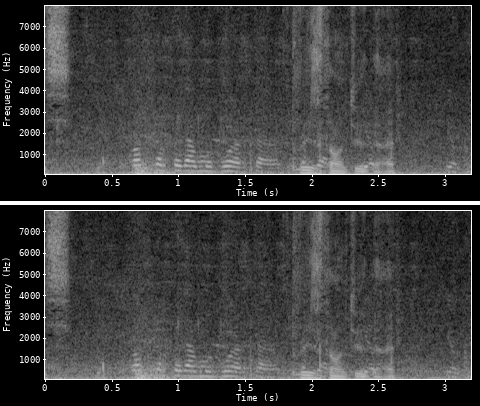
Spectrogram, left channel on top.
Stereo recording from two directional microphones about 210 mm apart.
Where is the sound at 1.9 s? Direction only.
5° right (ahead or behind).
